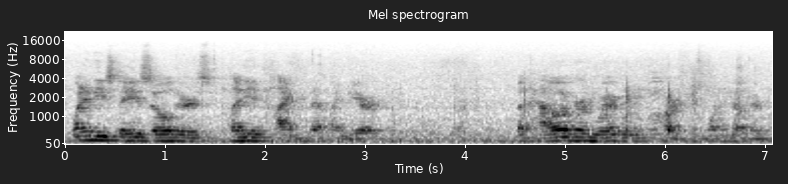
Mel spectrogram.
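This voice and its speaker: An actor playing a gentle, grieving father in a live radio drama, tender and halting. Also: mid-range voice, natural voice. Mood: grieving tenderness. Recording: echoey live hall, distant mic, noisy.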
